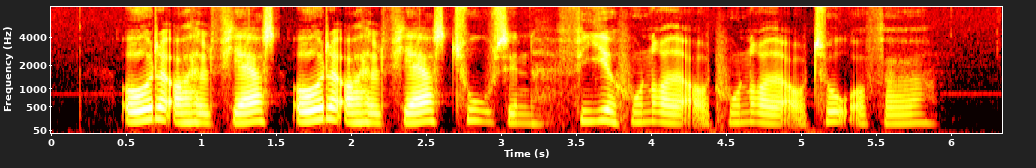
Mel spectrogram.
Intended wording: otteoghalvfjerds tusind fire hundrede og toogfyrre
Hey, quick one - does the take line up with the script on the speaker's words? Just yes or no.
no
